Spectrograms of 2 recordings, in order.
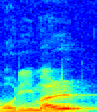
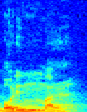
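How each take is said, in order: First: No extra n sound is added before mal. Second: An extra n sound is added before mal. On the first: The speaker calls it right. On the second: The speaker calls it wrong.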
